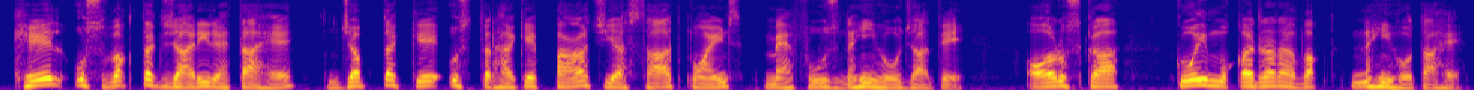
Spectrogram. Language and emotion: Urdu, neutral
